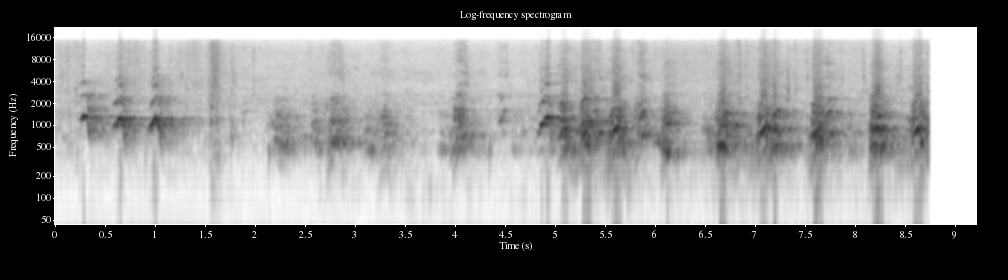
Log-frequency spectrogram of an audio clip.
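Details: Dog named Aris in a pool, giving a run of excited, irregular yelping barks and whimpers, bunched in bursts with short pauses between them.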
